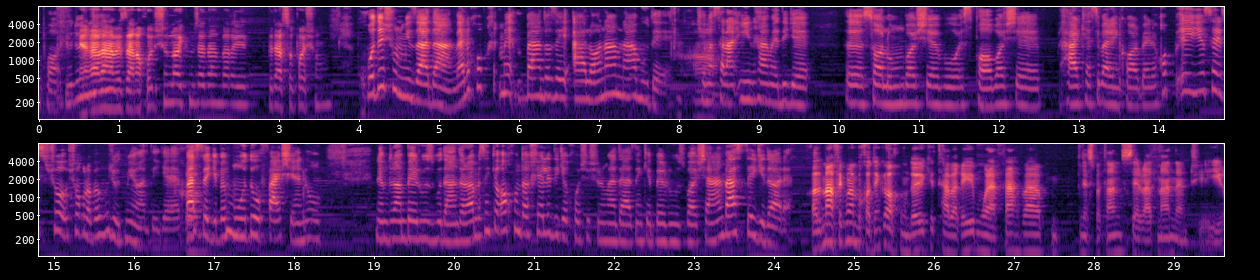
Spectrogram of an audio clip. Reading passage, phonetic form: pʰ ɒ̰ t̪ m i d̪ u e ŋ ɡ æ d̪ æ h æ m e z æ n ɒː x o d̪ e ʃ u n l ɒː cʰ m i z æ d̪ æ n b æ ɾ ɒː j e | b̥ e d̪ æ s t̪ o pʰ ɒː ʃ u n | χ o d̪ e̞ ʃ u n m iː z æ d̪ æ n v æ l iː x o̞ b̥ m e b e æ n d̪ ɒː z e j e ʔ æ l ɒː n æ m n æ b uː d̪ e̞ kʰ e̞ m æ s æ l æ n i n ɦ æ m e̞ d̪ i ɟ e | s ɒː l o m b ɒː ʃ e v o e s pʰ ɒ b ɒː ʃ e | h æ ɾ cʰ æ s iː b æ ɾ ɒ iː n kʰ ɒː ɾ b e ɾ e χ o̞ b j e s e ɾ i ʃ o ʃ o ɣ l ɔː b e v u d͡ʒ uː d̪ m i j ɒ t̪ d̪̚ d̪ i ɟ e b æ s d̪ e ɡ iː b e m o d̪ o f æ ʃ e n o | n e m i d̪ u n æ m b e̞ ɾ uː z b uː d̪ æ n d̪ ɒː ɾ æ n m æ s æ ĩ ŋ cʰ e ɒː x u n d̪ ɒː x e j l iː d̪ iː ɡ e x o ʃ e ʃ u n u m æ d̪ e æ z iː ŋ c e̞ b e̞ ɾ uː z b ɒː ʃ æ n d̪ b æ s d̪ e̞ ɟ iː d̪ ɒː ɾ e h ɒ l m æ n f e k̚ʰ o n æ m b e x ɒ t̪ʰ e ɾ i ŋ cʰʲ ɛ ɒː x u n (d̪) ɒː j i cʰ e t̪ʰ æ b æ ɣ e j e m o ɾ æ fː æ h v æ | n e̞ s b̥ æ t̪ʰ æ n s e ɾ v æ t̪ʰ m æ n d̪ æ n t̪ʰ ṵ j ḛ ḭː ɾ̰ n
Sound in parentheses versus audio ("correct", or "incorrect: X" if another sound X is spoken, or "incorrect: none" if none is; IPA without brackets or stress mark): correct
